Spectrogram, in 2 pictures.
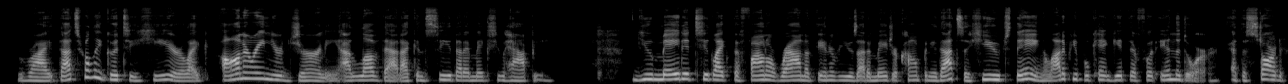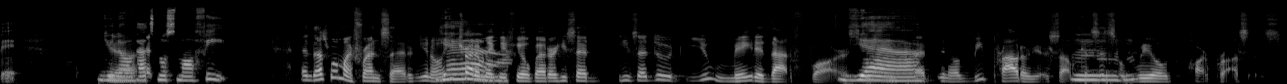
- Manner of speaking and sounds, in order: tapping
- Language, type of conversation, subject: English, advice, How do I recover my confidence and prepare better after a failed job interview?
